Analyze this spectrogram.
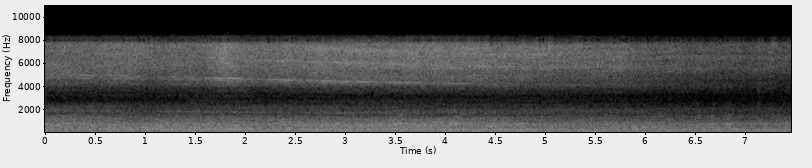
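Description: Jet engines of a twin-engine airliner passing low overhead on approach, a steady rushing noise with a strong high hiss that swells a couple of seconds in and eases near the end.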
